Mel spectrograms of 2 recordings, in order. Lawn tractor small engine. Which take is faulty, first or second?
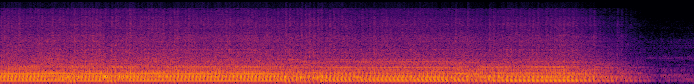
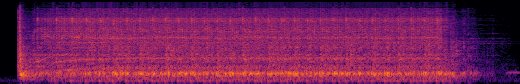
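second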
